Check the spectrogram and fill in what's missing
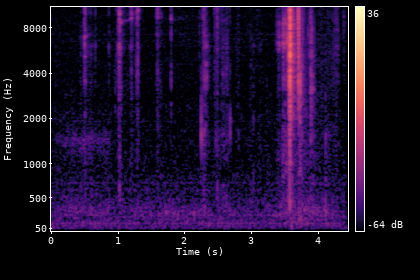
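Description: Scissors snip through embroidery ribbon and stabilizer while an in-the-hoop Linzer cookie ornament is trimmed, giving a few faint, close clicks and cuts followed by one sharper, louder snip near the end.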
